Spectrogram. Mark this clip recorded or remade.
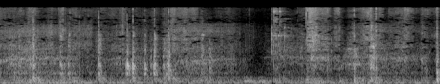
recorded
